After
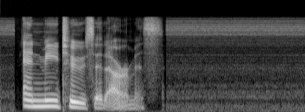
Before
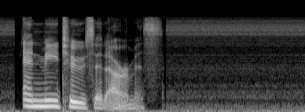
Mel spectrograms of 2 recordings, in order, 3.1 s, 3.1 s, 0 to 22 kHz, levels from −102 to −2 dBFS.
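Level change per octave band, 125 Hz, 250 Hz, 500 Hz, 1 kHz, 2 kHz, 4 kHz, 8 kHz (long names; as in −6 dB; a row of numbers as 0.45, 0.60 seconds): −3.0, −1.5, +2.0, +4.5, +6.0, +7.5, +11.0 decibels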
